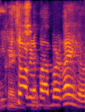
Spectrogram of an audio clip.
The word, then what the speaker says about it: Berlanga: Yeah, I mean, Berlanga is a young guy. You know what I'm saying? He need to take his time though. I mean, I You think gotta work on your Spanish and it's Baralanga.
